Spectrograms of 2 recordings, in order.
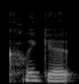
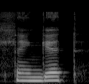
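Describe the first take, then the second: First: The word starts with a hard K sound. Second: The word starts with a breathy lateral sound. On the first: This is the everyday English way of saying it. "when I speak English, I tend to say clink it" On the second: This is the true native pronunciation. "the true pronunciation is a thinget L"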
